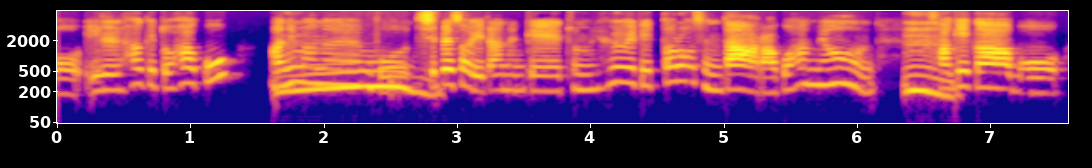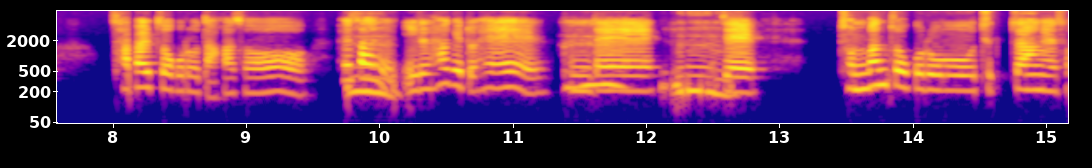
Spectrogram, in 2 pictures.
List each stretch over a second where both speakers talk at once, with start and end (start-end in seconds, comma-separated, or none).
1.6-2.9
